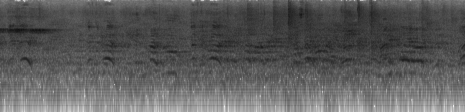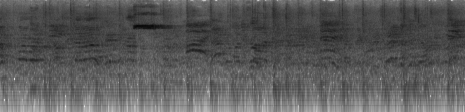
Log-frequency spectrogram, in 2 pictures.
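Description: A crowd of spectators shouts and cheers loudly in an echoing gym.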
